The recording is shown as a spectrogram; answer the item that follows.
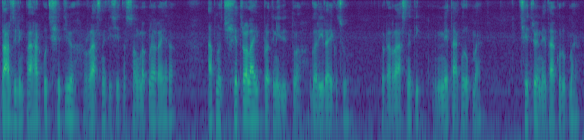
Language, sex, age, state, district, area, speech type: Nepali, male, 18-30, West Bengal, Darjeeling, rural, spontaneous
